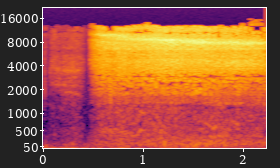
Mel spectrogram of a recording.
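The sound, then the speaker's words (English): A person imitates a snake's hiss with one long, steady, breathy hiss that starts abruptly after a short quiet pause and holds at an even, fairly loud level to the end. “And they had these snakes. And if you got bit by the snake, you turned into a snake.”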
